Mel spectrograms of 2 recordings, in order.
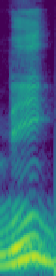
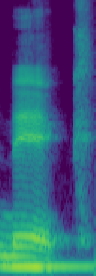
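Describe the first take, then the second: First: The vowel is a long 'ee' sound. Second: The vowel is an 'ay' sound. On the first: The speaker calls it wrong. "যেটা মারুফ সেটা যদি হতো তাহলে আমরা নিক বলতাম, না নিক না" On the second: The speaker calls it right. "কথাটা হচ্ছে নেক"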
